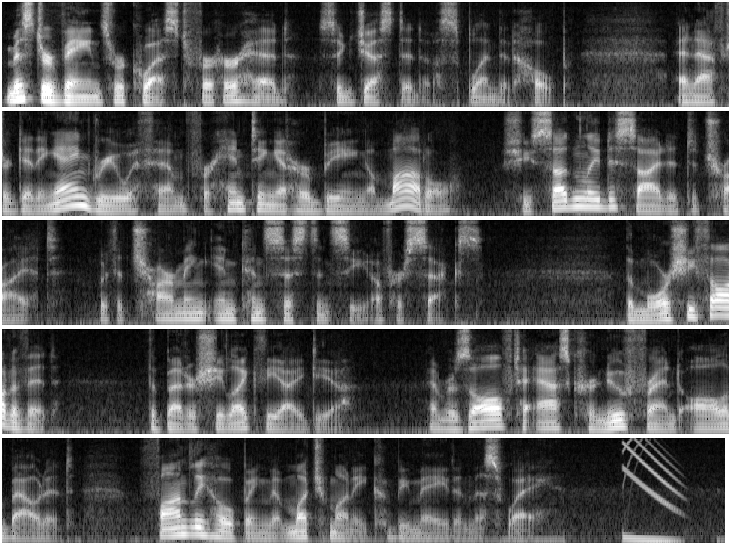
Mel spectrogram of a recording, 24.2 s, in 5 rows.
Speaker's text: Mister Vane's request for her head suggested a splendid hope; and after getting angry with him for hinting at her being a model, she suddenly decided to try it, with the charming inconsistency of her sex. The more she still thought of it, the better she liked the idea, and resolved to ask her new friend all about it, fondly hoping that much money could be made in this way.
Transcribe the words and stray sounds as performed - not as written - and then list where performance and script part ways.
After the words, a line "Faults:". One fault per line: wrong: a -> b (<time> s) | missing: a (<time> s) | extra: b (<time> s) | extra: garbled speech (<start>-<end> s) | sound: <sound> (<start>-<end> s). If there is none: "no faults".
Mister Vane's request for her head suggested a splendid hope; and after getting angry with him for hinting at her being a model, she suddenly decided to try it, with the charming inconsistency of her sex. The more she thought of it, the better she liked the idea, and resolved to ask her new friend all about it, fondly hoping that much money could be made in this way.
Faults:
missing: still (14.3 s)
sound: chirp (23.5-24.0 s)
